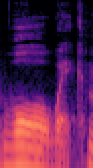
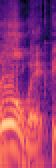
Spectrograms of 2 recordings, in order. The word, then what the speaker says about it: Warwick: W A No, it's spelled Warwick, but you say Warwick.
